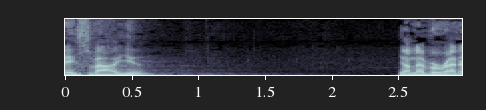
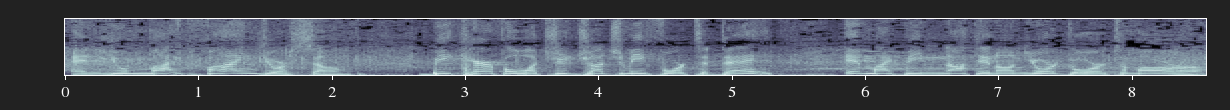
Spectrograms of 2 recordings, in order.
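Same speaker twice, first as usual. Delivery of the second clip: higher, shouted warning; preaching shout; 8 semitones higher than usual. Real, not acted. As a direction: warn the congregation at full force.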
